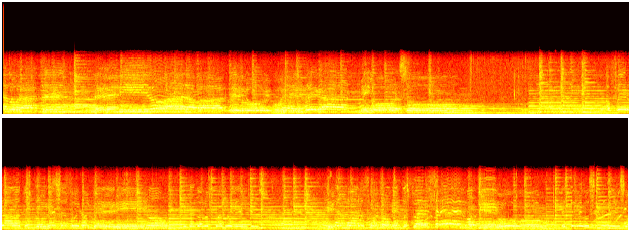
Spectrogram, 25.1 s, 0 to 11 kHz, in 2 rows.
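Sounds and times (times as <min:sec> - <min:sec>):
acoustic guitar strumming: 0:00.0 - 0:25.0
man singing: 0:12.1 - 0:18.2, 0:18.9 - 0:25.0.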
